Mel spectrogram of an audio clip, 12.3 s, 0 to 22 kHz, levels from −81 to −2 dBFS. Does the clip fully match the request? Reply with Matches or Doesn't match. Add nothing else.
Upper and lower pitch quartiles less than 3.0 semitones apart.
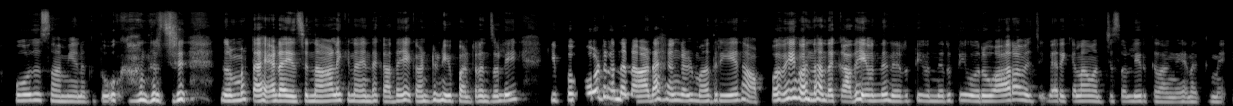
Matches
